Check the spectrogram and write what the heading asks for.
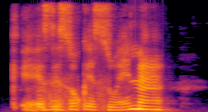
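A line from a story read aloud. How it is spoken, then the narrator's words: Murmured. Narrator (Spanish): murmuró Tomás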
